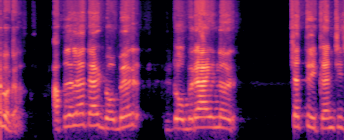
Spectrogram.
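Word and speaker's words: Döbereiner: बघा आपल्याला त्या डोबेर डोबरायनर च्या त्रिकांची जी गोष्ट आम्ही त्याला इंग्लिश मध्ये आम्हाला पण नळा होता हा आम्ही त्याला डोबेर नायर म्हणतो त्याच्या स्पेलिंग प्रमाणे तया डोबेरायनर च्या त्रिकांची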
